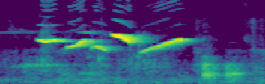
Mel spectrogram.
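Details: Green-winged saltator singing a phrase of rich, slurred whistles that glide down and then sweep upward, lasting about two seconds. Two short, low, rough bursts follow at the end.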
